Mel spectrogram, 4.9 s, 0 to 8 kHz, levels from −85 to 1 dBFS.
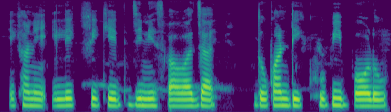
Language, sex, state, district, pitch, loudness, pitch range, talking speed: Bengali, female, West Bengal, Dakshin Dinajpur, 180 Hz, -16 LUFS, 175-190 Hz, 110 wpm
